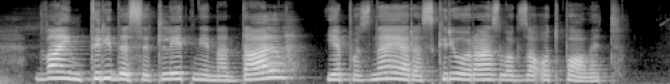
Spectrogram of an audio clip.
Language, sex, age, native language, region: Slovenian, female, 30-49, Slovenian, Savinja region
